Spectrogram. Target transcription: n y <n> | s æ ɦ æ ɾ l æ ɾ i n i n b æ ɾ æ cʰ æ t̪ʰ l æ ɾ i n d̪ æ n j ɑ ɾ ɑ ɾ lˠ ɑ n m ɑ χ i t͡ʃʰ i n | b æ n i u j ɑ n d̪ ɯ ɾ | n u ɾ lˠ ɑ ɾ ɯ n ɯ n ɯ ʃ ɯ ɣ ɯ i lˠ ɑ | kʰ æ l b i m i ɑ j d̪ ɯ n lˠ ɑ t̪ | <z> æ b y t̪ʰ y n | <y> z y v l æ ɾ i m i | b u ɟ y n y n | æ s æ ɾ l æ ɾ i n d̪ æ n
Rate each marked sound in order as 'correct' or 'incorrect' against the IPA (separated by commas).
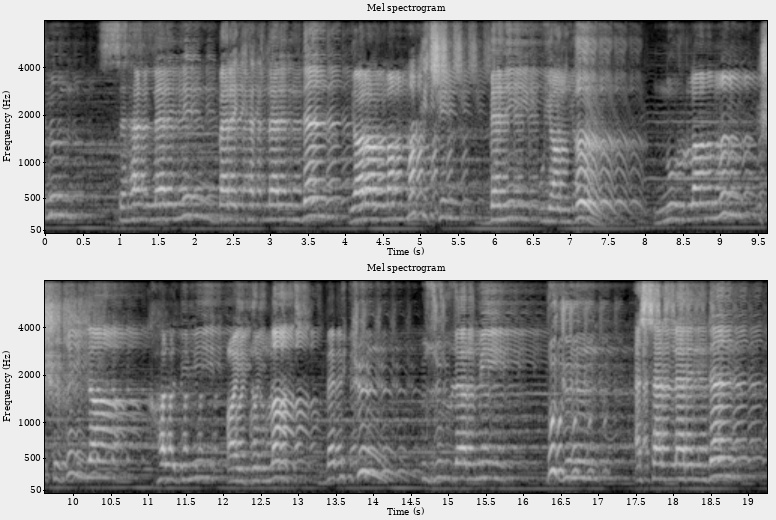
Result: correct, incorrect, correct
